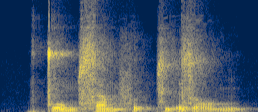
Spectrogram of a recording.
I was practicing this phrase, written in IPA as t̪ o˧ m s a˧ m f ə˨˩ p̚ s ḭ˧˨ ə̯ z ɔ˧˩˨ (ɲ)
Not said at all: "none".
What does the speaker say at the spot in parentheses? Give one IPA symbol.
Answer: ŋ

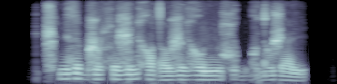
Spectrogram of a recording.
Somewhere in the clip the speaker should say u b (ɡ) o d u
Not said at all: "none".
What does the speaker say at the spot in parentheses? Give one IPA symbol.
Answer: ɡ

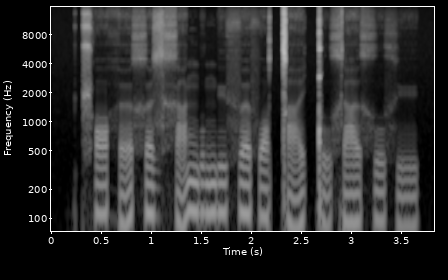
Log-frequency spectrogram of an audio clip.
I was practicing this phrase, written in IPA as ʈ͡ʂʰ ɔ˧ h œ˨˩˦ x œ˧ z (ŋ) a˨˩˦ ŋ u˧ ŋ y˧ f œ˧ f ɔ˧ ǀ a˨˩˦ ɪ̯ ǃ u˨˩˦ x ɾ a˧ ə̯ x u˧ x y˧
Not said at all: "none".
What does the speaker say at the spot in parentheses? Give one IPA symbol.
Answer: x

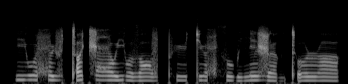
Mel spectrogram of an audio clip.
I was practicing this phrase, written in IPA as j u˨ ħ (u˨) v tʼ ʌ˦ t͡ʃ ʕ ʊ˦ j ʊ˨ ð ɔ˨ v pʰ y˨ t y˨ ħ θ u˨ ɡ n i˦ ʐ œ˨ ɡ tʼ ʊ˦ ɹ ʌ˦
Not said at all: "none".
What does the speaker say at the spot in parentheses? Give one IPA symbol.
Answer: y˨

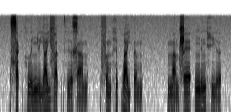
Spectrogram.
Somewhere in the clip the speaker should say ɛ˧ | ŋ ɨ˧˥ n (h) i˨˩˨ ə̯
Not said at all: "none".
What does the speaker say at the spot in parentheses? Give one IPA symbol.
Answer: h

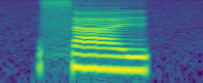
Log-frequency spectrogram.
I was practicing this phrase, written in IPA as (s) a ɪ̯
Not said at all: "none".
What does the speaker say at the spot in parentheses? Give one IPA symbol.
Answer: s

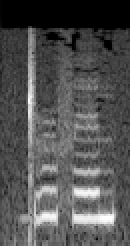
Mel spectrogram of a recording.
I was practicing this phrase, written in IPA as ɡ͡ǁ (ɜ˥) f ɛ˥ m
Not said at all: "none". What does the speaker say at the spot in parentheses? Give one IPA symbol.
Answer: ə˞˥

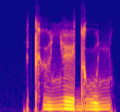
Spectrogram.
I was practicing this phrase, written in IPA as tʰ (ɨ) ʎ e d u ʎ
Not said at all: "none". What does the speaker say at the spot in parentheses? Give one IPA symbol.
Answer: ɨ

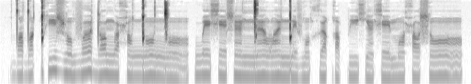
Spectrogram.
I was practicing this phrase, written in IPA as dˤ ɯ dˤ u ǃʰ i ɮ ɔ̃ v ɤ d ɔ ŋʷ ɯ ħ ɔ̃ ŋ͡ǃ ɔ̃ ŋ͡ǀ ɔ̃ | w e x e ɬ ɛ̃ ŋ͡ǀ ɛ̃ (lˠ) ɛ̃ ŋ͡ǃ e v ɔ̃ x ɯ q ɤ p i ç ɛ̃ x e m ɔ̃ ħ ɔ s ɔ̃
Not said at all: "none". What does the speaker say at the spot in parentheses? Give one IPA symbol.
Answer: lˠ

